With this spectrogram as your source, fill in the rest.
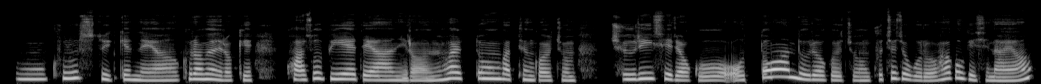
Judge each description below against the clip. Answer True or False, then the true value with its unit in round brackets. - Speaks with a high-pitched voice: True (220 Hz)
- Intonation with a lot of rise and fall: False (5.0 semitones)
